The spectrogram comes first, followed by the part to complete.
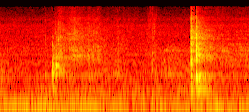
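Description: Plastic food-processor bowl knocking against a plastic mixing basin while ground meat and bulgur paste is emptied out: a light knock about half a second in and a sharper one near the end.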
